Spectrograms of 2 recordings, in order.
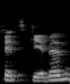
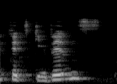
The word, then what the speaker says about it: Fitzgibbon: The second one is that in our previous episode, the Laura Secord episode, I mispronounced Fitzgibbon the whole time. I kept calling him Fitzgibbons. There's no S at the end.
